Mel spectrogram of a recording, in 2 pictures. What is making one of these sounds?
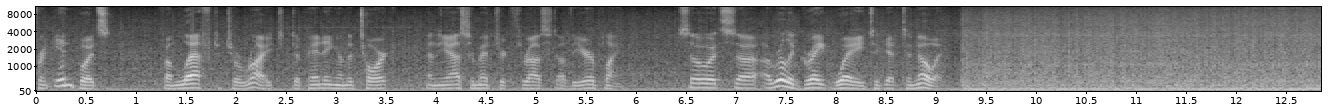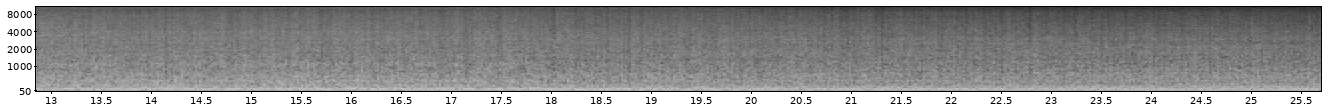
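A propeller aircraft engine drones steadily and loudly from close by.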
